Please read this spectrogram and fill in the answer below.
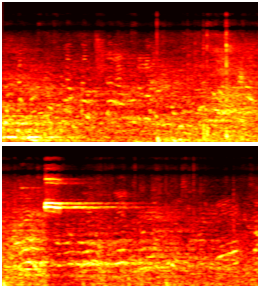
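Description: Basketball game in an indoor gym: the ball bouncing on the court among players' and spectators' voices, with a single shrill whistle blast lasting about a second near the middle, typical of a referee stopping play.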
